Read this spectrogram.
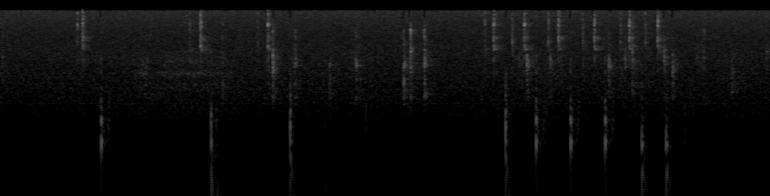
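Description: Stone blocks are set down with short, dull knocks.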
